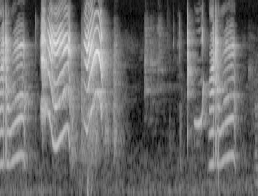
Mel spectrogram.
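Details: Talking parrot that says mummy and papa gives loud, clear, voice-like phrases: bending, rising and falling tonal syllables in two groups separated by a short, quieter, raspy pause, recorded indoors.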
